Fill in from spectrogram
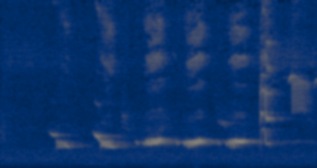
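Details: Song of a grey-backed thrush, a series of five or six fluty whistled notes on a steady pitch with slight downward slurs, closing with a brief high twittering phrase.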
